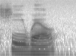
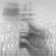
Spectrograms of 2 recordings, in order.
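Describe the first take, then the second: First: Will is said as a full separate word. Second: Will is reduced and joined onto she. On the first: The speaker calls it wrong. "Not she will" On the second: The speaker calls it right.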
